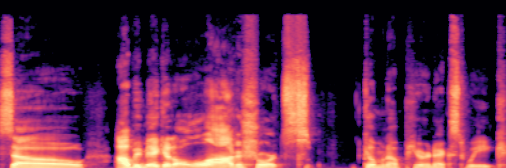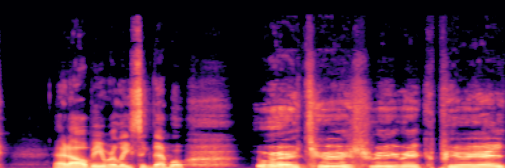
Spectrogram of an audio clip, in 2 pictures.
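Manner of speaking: talking through a yawn. A video creator announcing upcoming shorts to viewers, yawning while talking. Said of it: "I'm yawning".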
